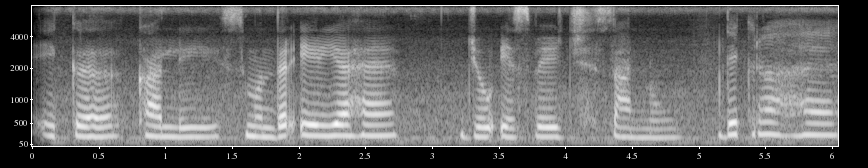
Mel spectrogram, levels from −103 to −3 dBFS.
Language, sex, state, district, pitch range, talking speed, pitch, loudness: Punjabi, female, Punjab, Kapurthala, 205-235 Hz, 120 wpm, 215 Hz, -17 LUFS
